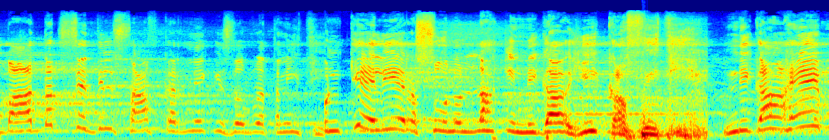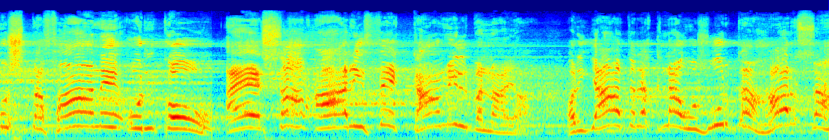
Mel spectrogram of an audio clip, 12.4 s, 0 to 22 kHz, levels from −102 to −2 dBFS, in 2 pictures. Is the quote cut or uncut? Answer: cut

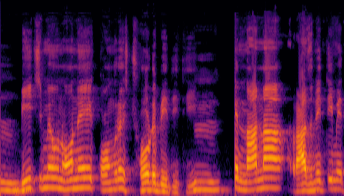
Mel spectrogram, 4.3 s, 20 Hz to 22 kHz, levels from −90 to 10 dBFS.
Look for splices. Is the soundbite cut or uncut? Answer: cut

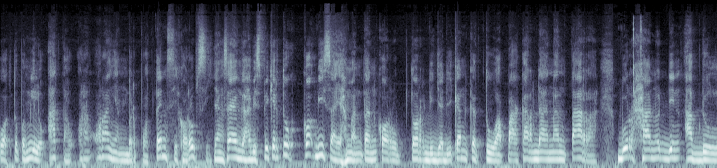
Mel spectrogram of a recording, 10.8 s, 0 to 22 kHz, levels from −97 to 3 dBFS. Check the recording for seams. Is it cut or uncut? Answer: cut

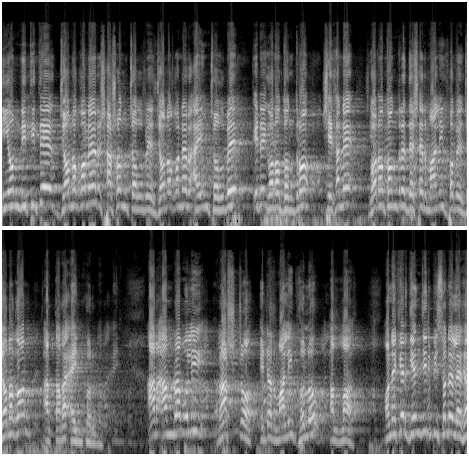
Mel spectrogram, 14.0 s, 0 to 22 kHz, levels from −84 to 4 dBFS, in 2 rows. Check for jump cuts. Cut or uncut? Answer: uncut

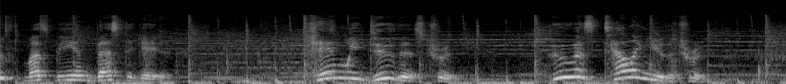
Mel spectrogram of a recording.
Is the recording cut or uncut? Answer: cut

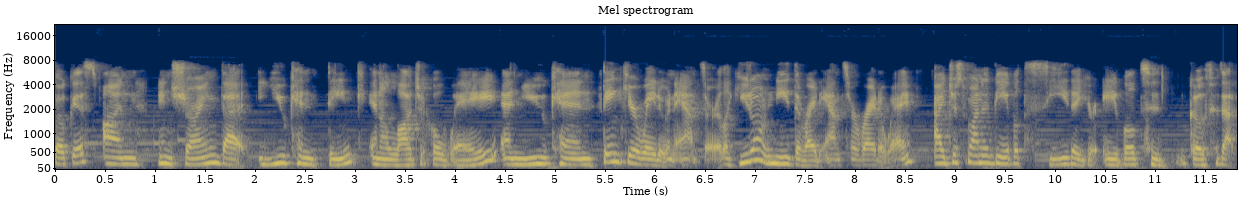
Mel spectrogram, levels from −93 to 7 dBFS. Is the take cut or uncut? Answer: cut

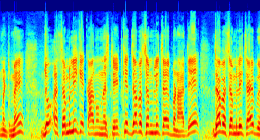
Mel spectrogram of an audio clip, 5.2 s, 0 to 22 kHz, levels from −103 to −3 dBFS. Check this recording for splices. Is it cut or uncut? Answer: uncut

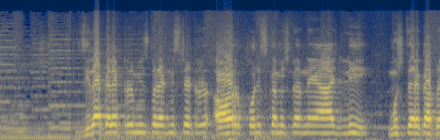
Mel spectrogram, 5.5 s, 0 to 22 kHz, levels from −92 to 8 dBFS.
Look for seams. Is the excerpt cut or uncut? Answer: cut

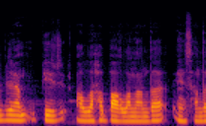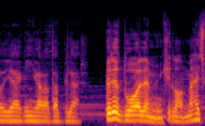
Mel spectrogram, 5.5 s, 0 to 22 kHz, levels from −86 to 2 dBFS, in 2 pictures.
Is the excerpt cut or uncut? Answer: cut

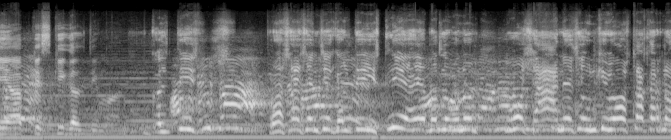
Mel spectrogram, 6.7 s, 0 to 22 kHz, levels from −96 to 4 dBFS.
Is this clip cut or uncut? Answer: uncut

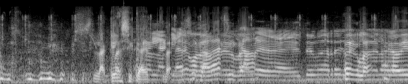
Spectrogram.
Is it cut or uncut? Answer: uncut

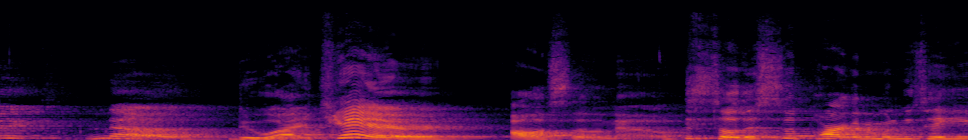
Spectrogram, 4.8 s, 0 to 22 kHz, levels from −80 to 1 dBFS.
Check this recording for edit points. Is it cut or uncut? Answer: uncut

